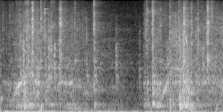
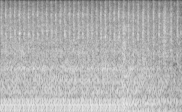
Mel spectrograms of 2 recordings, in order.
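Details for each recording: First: Lawnmower after a deck swap, with a new carburetor and fuel line, started with the muffler left off: it stumbles, catches, then settles into a harsh, sharp popping bark like a dirt bike. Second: Lawnmower after a new carburetor and fuel line were fitted: an even, rapid single-cylinder putter with no knocks and much quieter than before, no longer ear-piercing. Normal running.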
